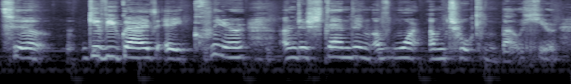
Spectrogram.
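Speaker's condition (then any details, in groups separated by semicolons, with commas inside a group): Cerebral palsy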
